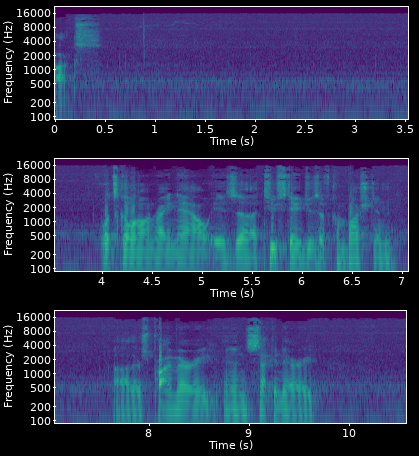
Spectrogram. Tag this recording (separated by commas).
Speech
